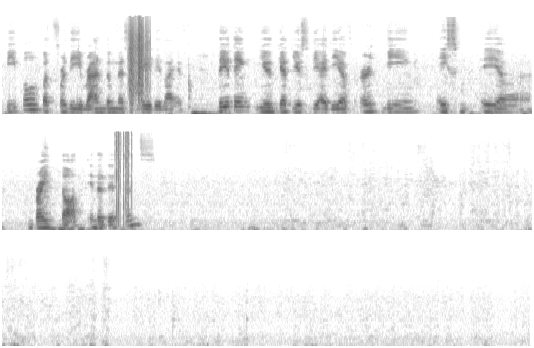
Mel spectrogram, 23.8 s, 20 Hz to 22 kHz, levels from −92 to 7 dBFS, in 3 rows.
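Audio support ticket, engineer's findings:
Cable scratch noise, 1.88–2.23 s after "but for the randomness" and 9.64–9.91 s after "dot in the": dense rustling bursts above the speech, likely a flexed worn cable or connector with fluctuating contact resistance.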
